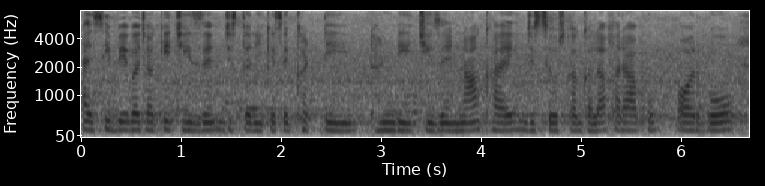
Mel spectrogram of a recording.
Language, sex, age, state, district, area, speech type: Urdu, female, 18-30, Uttar Pradesh, Aligarh, urban, spontaneous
